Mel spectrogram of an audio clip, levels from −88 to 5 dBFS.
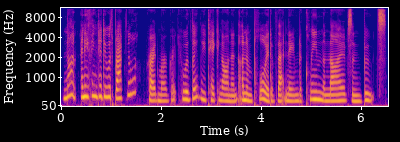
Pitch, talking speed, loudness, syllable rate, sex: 255 Hz, 220 wpm, -16 LUFS, 5.9 syllables/s, female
